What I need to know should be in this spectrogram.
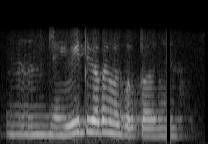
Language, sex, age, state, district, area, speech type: Tamil, female, 45-60, Tamil Nadu, Salem, rural, conversation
